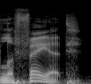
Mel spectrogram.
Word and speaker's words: Lafayette: street in Hopkinsville Kentucky called Lafayette as opposed to Lafayette well that's what we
